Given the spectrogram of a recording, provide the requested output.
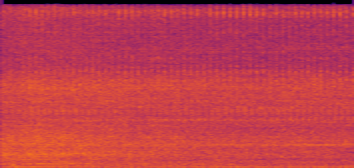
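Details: Suzuki Nex scooter, hard cold starting and unstable idle, idle air control sensor made manual: single-cylinder ticks over at steady, even pace with no hunting or dips; idle now holding properly.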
